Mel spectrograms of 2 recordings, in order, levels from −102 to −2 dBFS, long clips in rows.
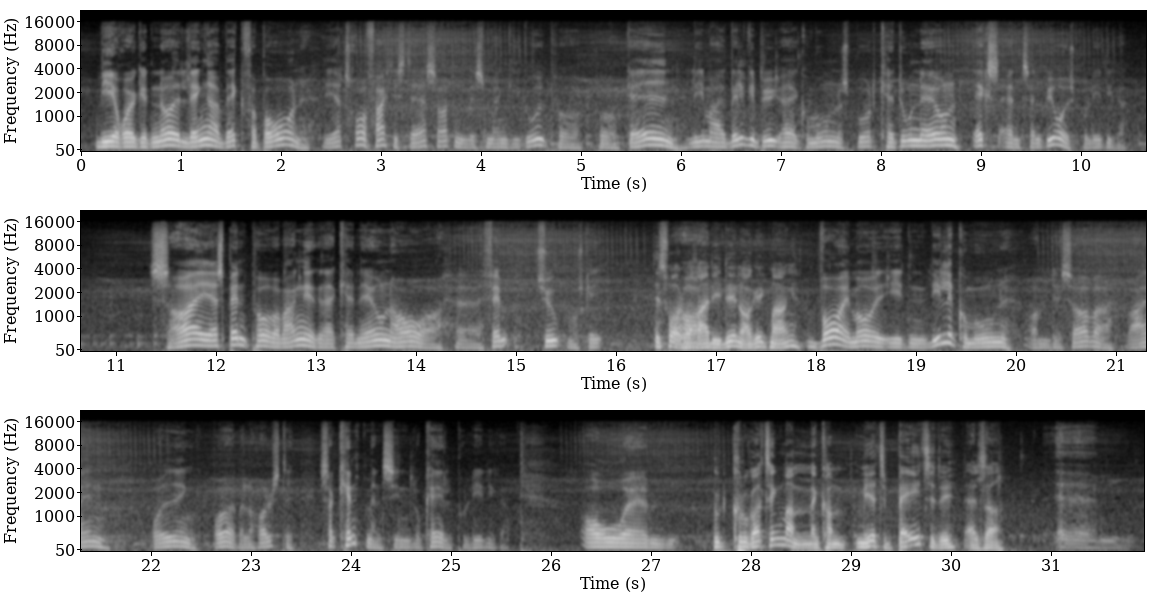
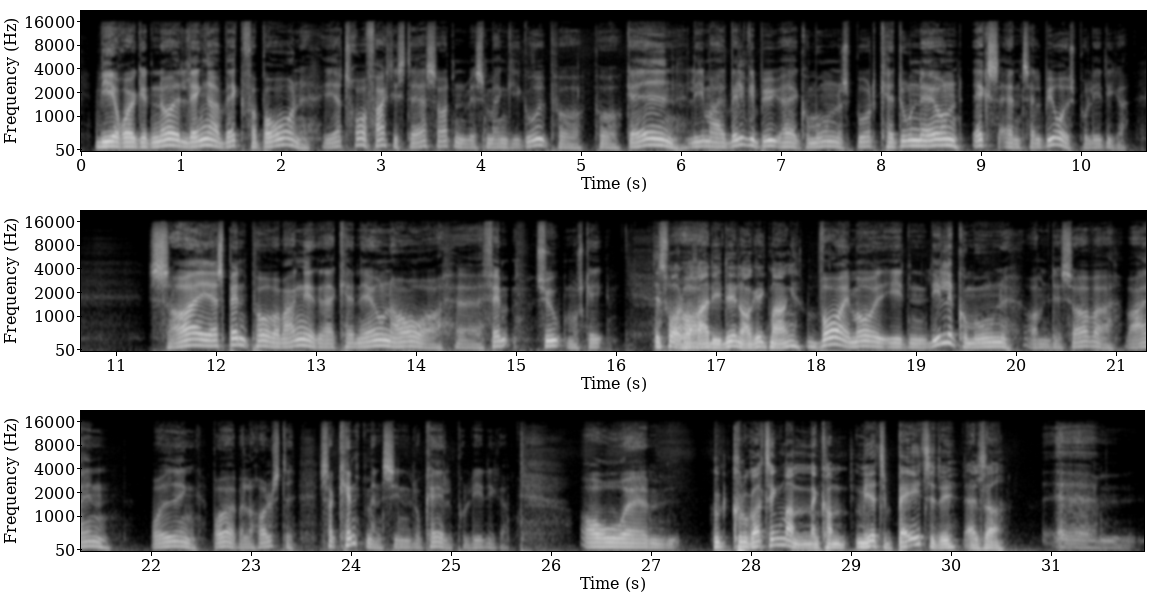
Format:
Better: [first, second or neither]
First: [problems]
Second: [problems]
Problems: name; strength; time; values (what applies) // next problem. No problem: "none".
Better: second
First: hiss; faint; throughout; 25 dB below the speech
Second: none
